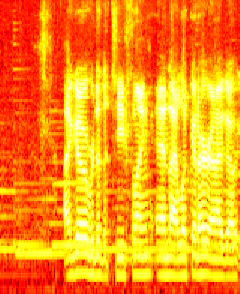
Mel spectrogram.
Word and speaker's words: tiefling: I've always pronounced it Typhling. Tiefling. Yeah, but I've always pronounced it Typhling.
